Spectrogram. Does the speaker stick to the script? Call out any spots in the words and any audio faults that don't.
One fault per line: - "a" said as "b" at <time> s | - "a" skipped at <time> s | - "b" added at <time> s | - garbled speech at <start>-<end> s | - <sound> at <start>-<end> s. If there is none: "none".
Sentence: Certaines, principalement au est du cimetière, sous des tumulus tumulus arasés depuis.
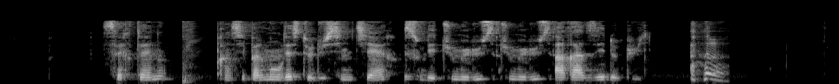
- thud at 1.8-2.1 s
- cough at 6.9-7.3 s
